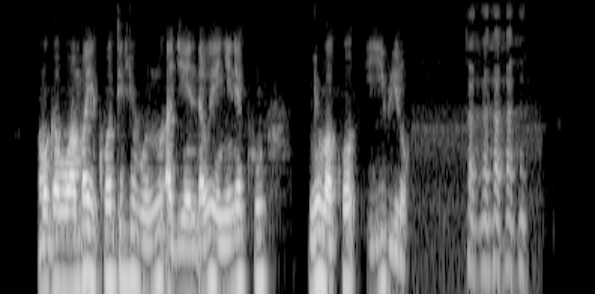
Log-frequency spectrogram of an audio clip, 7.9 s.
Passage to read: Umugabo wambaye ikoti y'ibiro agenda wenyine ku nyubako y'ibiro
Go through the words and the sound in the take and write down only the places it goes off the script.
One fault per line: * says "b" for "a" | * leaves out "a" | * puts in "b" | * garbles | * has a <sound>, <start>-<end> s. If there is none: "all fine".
* says "ry'ubururu" for "y'ibiro"
* has a laugh, 6.2-7.0 s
